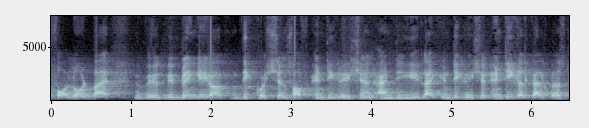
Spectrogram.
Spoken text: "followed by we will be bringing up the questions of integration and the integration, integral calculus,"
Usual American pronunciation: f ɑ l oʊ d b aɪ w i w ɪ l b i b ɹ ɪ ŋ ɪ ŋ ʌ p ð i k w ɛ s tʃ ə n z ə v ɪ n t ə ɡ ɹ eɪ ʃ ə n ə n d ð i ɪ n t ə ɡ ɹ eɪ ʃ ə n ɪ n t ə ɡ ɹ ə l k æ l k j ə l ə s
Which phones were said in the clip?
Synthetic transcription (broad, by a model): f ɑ l oʊ d b aɪ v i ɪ l b i b ɹ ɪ ŋ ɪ ŋ ʌ p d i k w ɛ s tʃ ə n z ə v ɪ n t ə ɡ ɹ eɪ ʃ ə n ə n d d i ɪ n t ə ɡ ɹ eɪ ʃ ə n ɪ n t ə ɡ ə l k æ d k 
